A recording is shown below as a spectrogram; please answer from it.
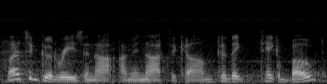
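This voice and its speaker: A man's voice: fairly low pitch, very animated, a little fast, a little mellow, a little hiss or hum. Curious male interviewer asking questions. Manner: inquisitive, follows up with short reactions.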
